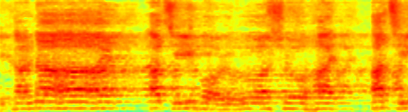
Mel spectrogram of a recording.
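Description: Music from a Bengali song about jail: a melodic line rises and falls over a steady sustained drone, with a few sharp strikes.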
